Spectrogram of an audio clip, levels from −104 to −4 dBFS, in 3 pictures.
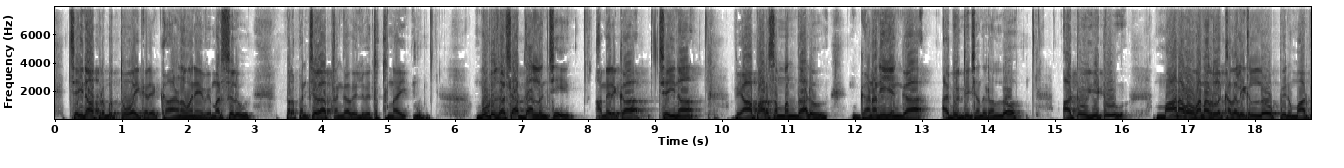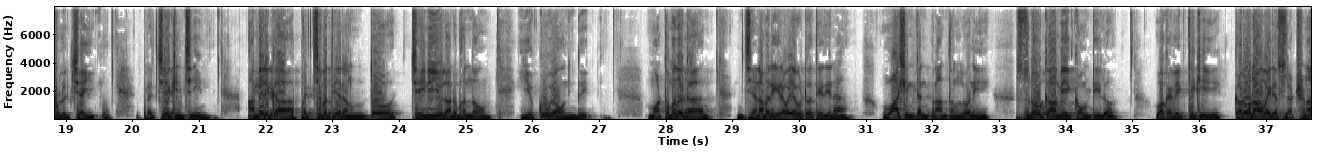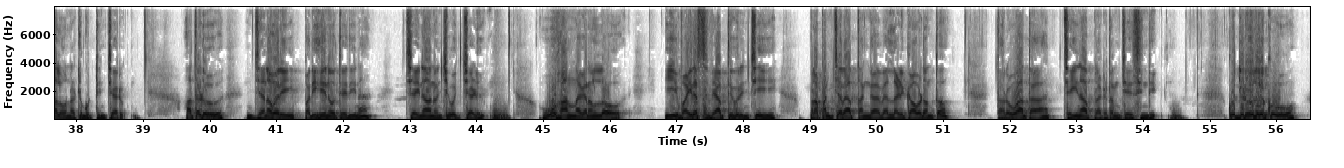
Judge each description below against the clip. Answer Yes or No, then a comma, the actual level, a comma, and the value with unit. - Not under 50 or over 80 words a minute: Yes, average, 75 wpm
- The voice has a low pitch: Yes, low, 125 Hz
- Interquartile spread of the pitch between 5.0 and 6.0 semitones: Yes, average, 5.3 semitones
